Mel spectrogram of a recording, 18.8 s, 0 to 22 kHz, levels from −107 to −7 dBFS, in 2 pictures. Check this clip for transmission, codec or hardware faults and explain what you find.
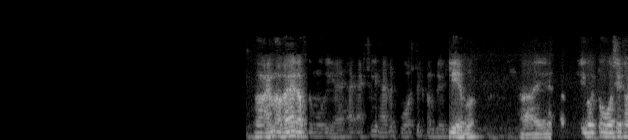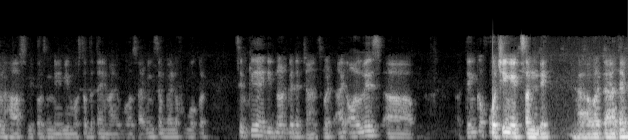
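Two faults stand out, both sudden gain jumps, heard through the light, slightly grainy texture of Speex coding.

At 4.61 s, right after "I'm aware of", the level drops by about 24 dB in a single step, speech and background noise together, and stays down until 6.74 s, where it snaps back. The likely cause is a digital gain change applied from one sample to the next, with no fade to smooth the transition.

At 16.81 s, after "think of", the opposite happens: the level leaps up by about 21 dB and stays there to the end of the clip at 18.84 s. The background noise rises along with the speech, which points to a gain change in the signal path rather than anyone speaking louder.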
